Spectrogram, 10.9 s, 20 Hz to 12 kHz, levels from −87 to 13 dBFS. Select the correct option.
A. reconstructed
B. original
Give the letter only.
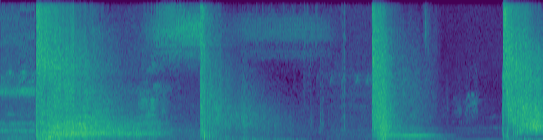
B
